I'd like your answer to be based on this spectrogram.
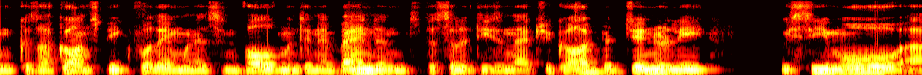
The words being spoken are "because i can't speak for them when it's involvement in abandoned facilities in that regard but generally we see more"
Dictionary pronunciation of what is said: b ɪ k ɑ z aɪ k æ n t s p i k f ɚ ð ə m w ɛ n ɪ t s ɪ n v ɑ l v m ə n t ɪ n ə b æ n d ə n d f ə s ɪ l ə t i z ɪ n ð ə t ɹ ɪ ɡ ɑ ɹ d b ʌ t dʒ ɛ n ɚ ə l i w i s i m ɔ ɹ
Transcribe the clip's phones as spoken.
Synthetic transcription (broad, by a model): k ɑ z aɪ k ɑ n t s p i k f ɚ ð ə m w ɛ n ɪ t s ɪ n v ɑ l v m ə n t ɪ n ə b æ n d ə n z f ə s ɪ l ə t i z ɪ n ð ə t ɹ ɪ ɡ ɑ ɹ d b ʌ t dʒ ɛ n ɚ ə l i w i s i m ɔ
